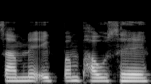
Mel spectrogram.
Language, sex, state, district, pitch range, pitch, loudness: Hindi, male, Jharkhand, Deoghar, 160-165 Hz, 160 Hz, -16 LUFS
